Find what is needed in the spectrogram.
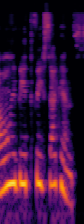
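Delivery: sugary-sweet voice. Retelling an altercation, imitating a woman's sweet voice. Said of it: "her sweet voice literally being".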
